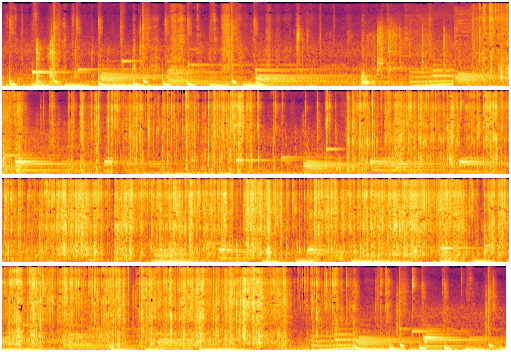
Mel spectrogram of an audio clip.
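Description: Clear plastic packaging bag crinkling as it is handled and opened, starting about seven seconds in and stopping near the end, over light background music.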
